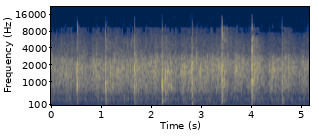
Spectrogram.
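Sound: audience clapping hands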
